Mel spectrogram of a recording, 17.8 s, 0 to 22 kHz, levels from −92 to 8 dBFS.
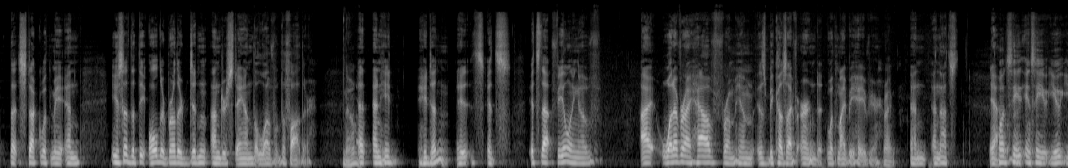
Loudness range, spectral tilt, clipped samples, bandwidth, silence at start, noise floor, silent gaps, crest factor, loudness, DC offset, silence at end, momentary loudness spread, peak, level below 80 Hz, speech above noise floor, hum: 5 LU; -6 dB/octave; under 0.1%; 16 kHz; 0.15 s; -67 dBFS; none; 20 dB; -26 LUFS; under 0.1%; 0 s; 12 LU; -6 dBFS; -62 dBFS; 42 dB; none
